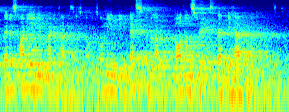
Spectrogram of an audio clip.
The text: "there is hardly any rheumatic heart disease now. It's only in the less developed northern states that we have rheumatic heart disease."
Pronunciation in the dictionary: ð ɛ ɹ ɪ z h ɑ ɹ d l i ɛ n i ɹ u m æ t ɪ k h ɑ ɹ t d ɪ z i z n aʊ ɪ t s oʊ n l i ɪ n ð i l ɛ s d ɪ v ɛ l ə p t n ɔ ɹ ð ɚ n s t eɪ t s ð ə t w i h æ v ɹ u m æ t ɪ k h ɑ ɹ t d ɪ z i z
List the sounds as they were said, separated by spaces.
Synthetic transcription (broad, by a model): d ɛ ɹ ɪ z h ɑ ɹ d i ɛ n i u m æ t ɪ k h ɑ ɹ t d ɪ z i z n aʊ ɪ t s oʊ n l i ɪ n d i l ɛ s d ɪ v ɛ l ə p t n ɔ ɹ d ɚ n s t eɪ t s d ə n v i h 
